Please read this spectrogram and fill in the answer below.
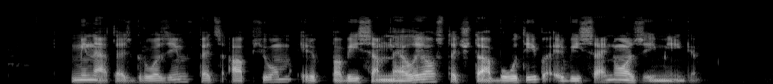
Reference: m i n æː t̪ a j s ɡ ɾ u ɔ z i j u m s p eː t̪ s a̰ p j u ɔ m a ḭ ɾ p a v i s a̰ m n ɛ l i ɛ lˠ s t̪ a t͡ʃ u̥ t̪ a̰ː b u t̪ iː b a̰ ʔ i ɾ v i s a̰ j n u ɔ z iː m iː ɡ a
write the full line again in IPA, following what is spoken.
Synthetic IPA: m i n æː t̪ a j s ɡ ɾ u ɔ z i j u m s p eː t̪ s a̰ p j u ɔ m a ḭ ɾ p a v i s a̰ m n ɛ l i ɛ lˠ s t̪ a t͡ʃ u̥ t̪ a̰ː b uː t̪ iː b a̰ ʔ i ɾ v i s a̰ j n u ɔ z iː m iː ɡ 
